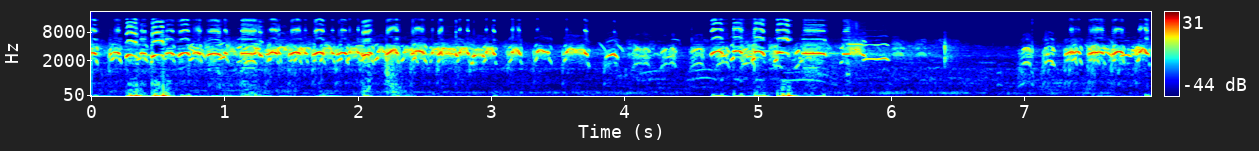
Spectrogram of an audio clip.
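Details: Osprey on a ranch nest with a live fish, calling in long runs of piercing, slurred, high chirps, nearly nonstop, broken by short gaps, with rattling and knocking sounds from the nest.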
